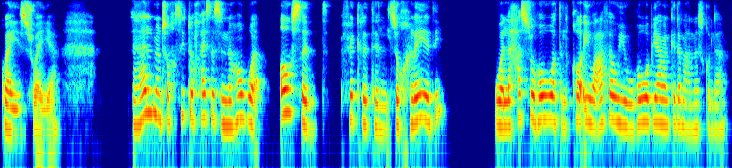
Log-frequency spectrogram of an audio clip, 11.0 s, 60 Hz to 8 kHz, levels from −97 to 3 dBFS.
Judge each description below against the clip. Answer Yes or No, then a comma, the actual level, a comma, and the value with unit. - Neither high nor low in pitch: No, high, 225 Hz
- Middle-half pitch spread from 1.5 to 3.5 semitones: No, average, 4.0 semitones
